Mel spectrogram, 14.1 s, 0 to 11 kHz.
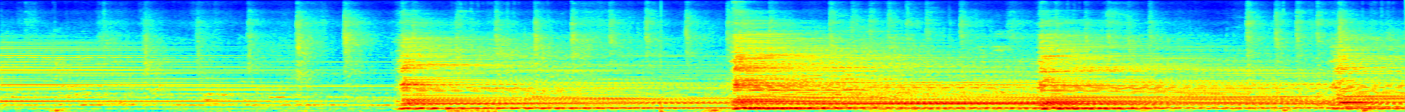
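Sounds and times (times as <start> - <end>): piano strings struck with mallet: 0.0 - 14.0.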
